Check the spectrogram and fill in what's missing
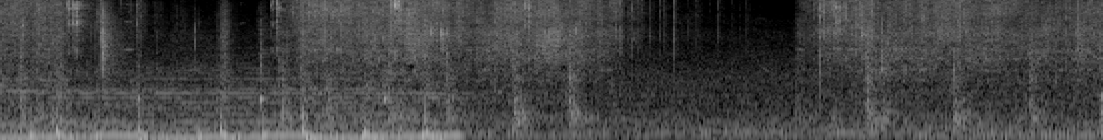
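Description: Rice flour ghavan batter sizzles on an onion-and-oil-greased griddle over low heat, with a run of sharp scraping and tapping clicks early on, then a softer, steady crackle.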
